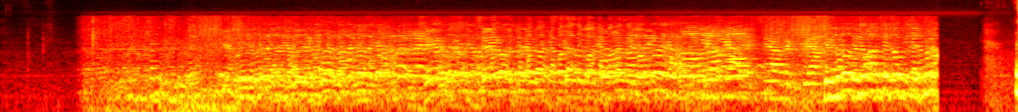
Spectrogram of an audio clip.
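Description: A crowd murmurs and chatters in a room.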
